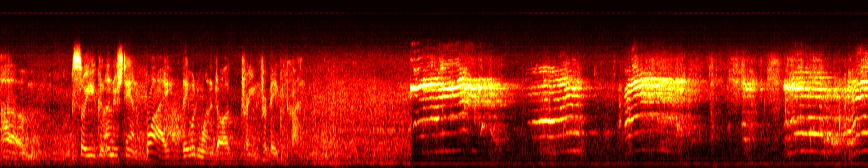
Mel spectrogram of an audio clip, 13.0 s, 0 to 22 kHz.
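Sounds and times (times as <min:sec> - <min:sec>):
baby crying: 0:06.2 - 0:13.0.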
